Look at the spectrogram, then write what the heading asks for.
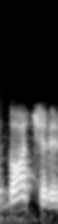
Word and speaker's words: docere: se ele sabia docere, que em latim se pronuncia docere, de onde deu docente, explicar aquilo.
